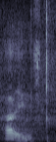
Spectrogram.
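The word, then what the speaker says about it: heißt: movie money on netflix so that heist is exactly the same pronunciation for this one the highest to the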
